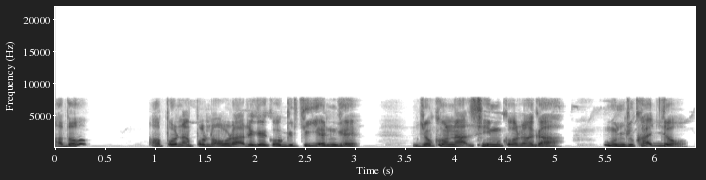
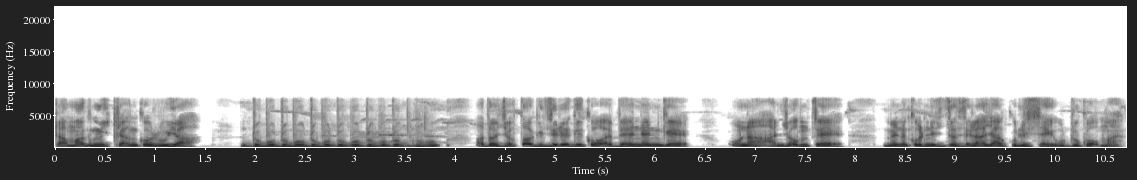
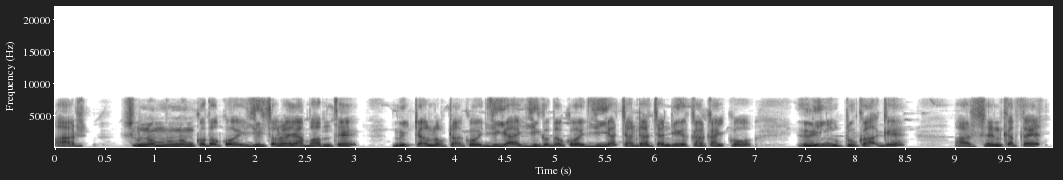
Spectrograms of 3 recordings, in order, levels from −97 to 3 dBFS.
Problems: none marked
